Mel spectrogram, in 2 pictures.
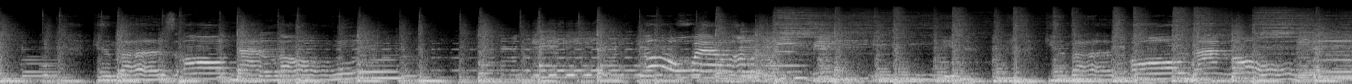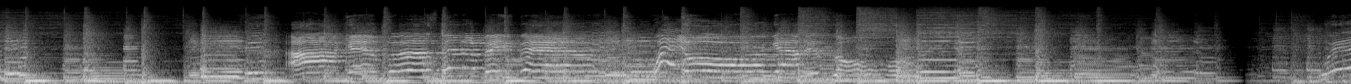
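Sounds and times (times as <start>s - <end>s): blues band playing live: 0.0s - 27.0s
electric guitar lead bending: 0.0s - 27.0s.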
